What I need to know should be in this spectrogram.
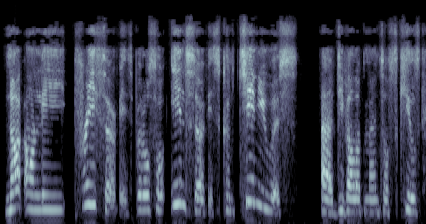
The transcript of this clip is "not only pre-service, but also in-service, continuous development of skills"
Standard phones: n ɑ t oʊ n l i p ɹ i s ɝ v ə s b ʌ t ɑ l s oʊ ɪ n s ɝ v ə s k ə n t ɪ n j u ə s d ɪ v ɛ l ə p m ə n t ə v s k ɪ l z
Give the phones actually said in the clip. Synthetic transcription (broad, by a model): n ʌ t oʊ n l i p ɹ i s ɝ v ə s b ʌ t ɑ l s oʊ ɪ n s ɝ v ə s k ə n t ɪ n j u ə s d ɪ v ɛ l ə p m ə n t ə v s k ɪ l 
